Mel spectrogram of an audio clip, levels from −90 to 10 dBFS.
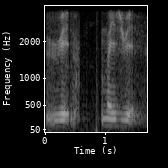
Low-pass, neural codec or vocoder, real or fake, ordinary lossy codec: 3.6 kHz; none; real; none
